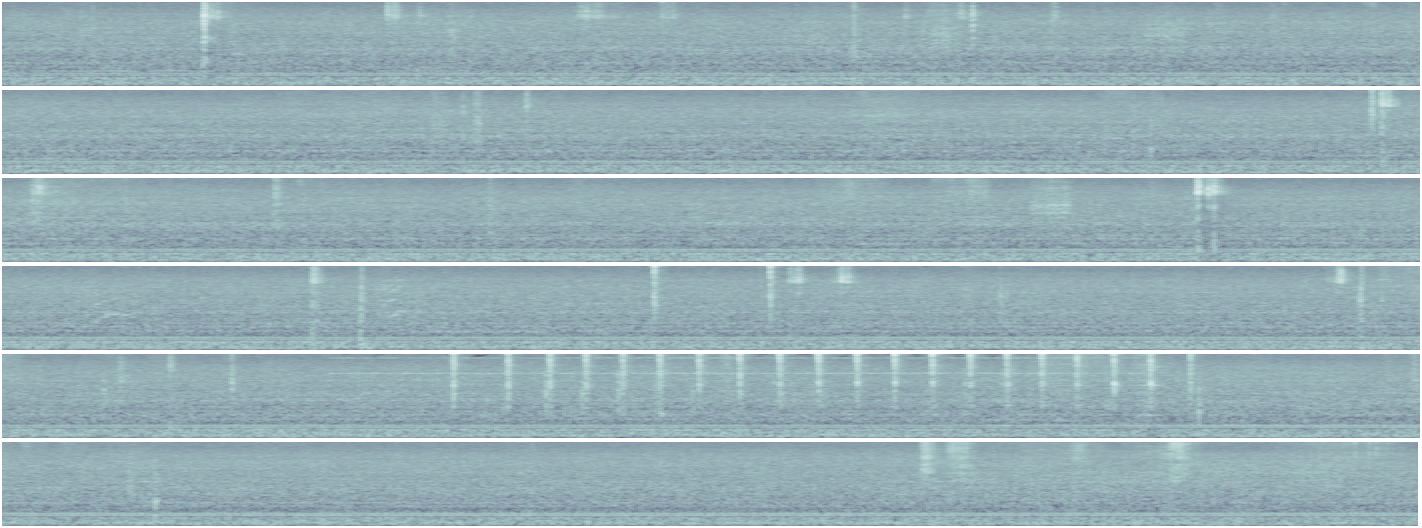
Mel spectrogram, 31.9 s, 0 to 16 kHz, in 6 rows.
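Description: A 600 RPM cordless drill runs steadily at constant speed with a steady motor whine. It is spinning a CB radio's channel-selector shaft continuously to wear-test the rotary encoder.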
